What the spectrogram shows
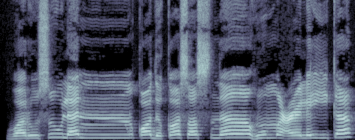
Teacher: یہ دیکھیں ورسولن، لام کے پر تنوین ہے، تنوین کے بعد جو ہے قوف آ رہا ہے، اور قوف جو ہے اکفا کا ورڈ ہے تو ہم یہاں اکفا کریں گے، تنوین کی آواز کو ناک میں چھپائیں گے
